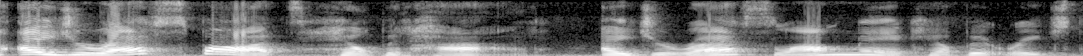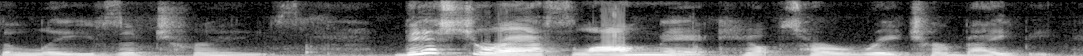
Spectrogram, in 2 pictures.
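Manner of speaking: slow, loud read-aloud to a class; reading to children. Acted. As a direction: spell it out clearly for little listeners. Reads book text aloud.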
